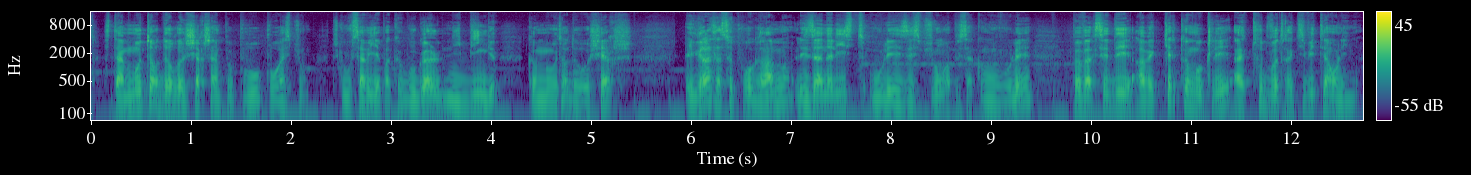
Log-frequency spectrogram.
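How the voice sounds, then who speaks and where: A man narrating a true story in a relaxed, conversational way, talking straight to his audience and dropping little asides as he goes. His voice is mellow and warm, pitched around the middle for a man. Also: a little fast. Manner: chatty, addresses viewers directly with asides and hedging phrases. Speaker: YouTube storyteller. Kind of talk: casual explainer narration to camera.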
